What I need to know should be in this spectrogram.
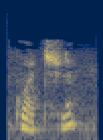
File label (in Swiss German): "quatschle", alsace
